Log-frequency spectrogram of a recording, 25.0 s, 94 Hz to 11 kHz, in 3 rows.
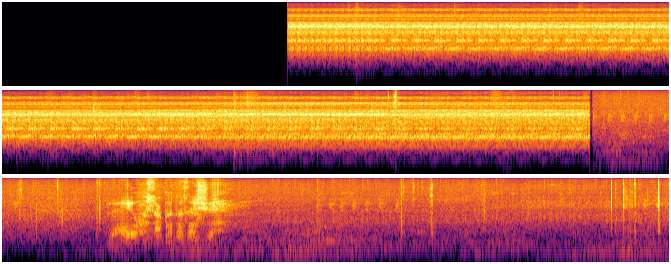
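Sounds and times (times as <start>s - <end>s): hiss: 3.6s - 15.7s
model diesel engine chugging: 3.6s - 15.7s.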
